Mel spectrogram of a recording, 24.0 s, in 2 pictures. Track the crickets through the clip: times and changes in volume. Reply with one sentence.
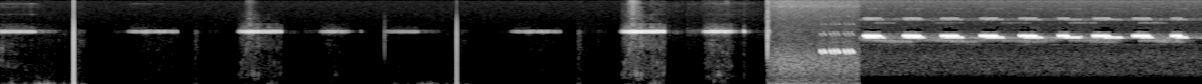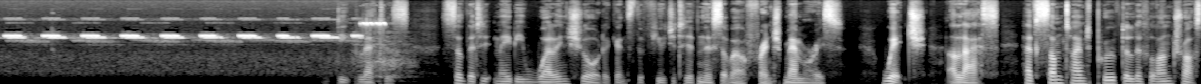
The crickets can be heard from 0.0 to 16.1 s, getting louder.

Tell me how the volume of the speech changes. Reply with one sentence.
The volume of the speech goes up.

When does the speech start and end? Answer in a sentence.
The speech can be heard from 15.2 to 23.9 s.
